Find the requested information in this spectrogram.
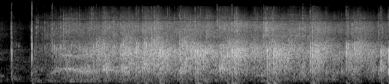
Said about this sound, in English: You can clap for them.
